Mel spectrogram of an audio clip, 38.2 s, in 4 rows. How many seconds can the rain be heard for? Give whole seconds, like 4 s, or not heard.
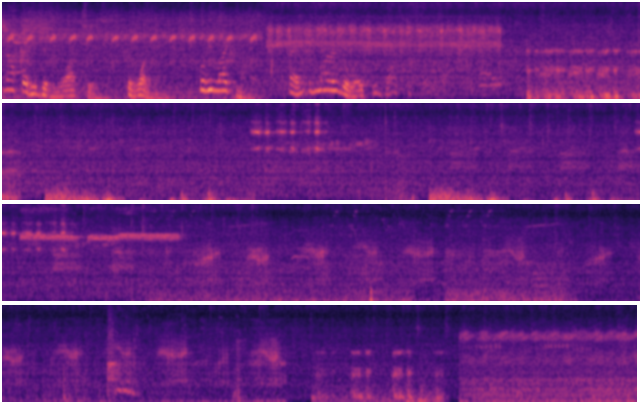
38 s.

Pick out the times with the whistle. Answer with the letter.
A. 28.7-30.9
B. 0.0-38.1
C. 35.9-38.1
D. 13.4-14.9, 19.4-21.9
D.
